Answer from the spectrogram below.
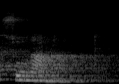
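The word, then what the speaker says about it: tsunami: छोड़ जाती है, इसमें टी साइलेंट है, इसलिए हम लोग इसको सुनामी पढ़ते हैं, ठीक है।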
